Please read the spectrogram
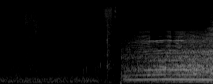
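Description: About a second of near silence, then a steady low drone with overtones fades in and grows louder.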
